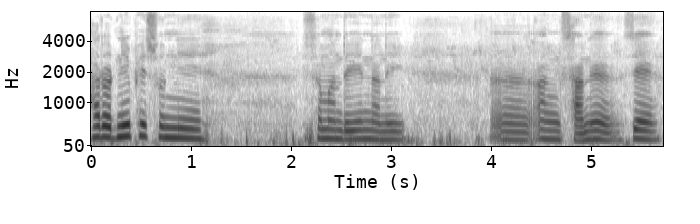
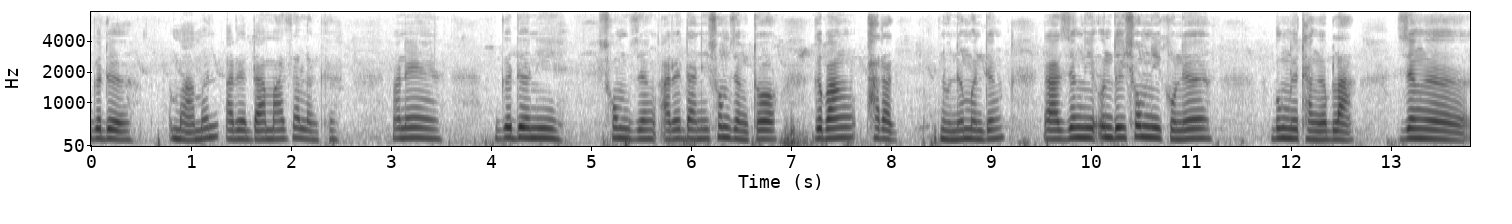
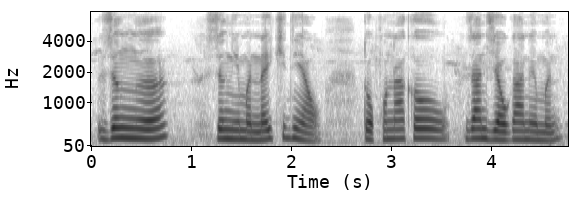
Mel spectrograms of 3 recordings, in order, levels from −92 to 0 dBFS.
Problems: none marked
